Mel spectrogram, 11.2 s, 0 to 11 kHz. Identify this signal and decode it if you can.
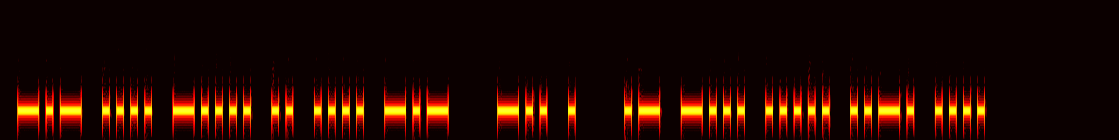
Morse code, heard as a keyed tone, about 17 wpm, 700 Hz. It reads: KH6IHK DE AB5FH
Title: USA Callsign DE Callsign 17wpm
